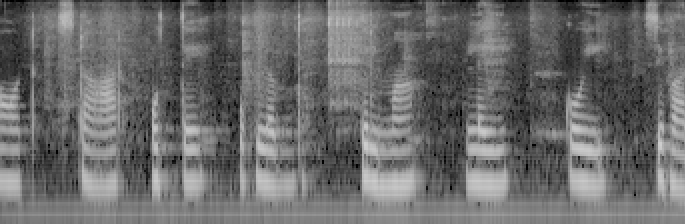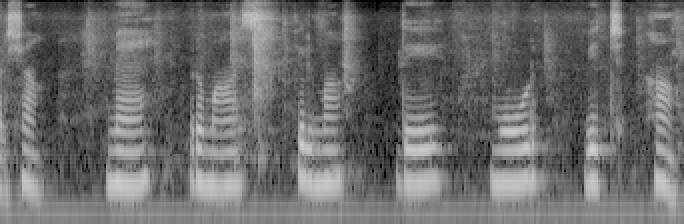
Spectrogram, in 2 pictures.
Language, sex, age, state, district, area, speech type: Punjabi, female, 45-60, Punjab, Fazilka, rural, read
